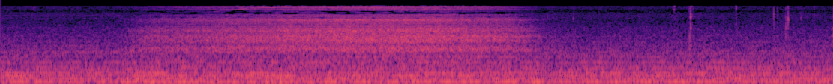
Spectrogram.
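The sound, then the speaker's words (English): A single deep breath in: a soft, airy hiss that rises quickly, holds for just over a second, then stops. It is faint and heard alone. “Take a deep breath in”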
